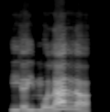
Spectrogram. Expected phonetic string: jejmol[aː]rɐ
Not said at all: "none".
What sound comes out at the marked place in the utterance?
a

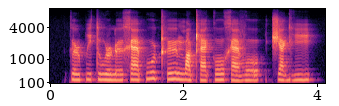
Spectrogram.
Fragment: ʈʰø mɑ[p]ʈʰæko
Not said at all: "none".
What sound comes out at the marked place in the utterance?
none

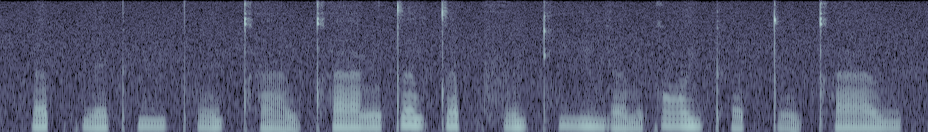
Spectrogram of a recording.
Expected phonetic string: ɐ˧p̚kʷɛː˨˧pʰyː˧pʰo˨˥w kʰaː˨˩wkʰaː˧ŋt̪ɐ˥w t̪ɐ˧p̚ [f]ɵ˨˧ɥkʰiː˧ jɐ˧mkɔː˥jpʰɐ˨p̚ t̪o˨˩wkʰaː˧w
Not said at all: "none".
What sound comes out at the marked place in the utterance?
f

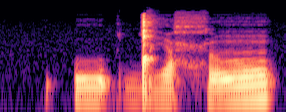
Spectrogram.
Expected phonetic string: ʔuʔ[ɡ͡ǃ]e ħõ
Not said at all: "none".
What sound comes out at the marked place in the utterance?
ɡ͡ǃ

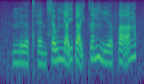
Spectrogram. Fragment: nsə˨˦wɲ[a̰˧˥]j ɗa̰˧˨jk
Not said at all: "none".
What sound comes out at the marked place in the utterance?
a̰˧˥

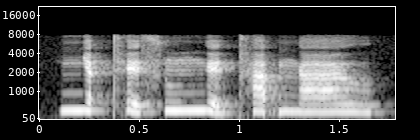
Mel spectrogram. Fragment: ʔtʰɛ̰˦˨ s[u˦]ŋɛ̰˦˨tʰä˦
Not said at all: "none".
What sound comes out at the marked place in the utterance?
ũ˦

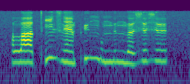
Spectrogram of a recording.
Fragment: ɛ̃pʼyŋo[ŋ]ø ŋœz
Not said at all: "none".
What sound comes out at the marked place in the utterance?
ŋ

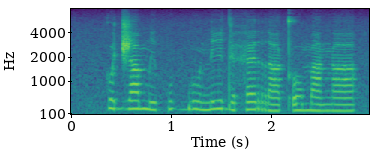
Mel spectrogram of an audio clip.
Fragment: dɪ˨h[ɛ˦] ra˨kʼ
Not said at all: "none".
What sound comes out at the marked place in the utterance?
ɛ˦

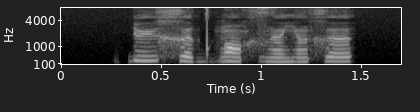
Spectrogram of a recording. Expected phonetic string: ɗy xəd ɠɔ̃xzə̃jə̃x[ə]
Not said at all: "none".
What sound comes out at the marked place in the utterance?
ə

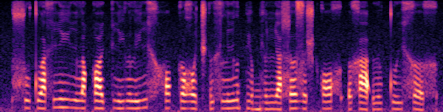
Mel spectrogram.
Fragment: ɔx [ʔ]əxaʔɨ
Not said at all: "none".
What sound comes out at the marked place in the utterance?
ʔ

